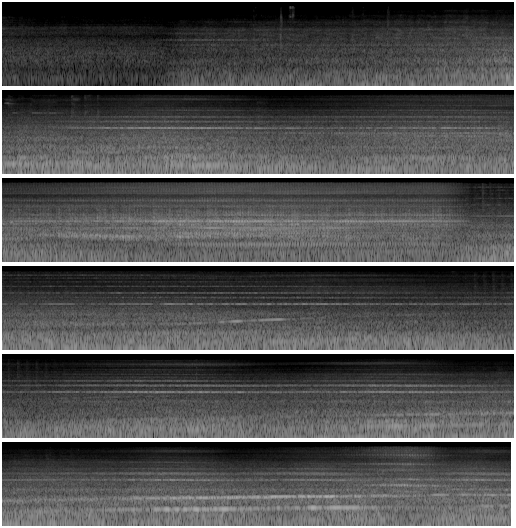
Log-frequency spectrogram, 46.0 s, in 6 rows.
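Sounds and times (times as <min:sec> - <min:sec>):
train wheels on rail: 0:00.0 - 0:46.0
high squealing tones: 0:08.9 - 0:22.4
rising whine: 0:11.6 - 0:22.8.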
